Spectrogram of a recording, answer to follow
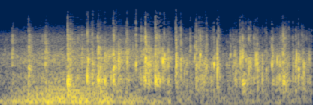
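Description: Crowd applauding: many hands clapping at once, starting right as the speaker breaks off.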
